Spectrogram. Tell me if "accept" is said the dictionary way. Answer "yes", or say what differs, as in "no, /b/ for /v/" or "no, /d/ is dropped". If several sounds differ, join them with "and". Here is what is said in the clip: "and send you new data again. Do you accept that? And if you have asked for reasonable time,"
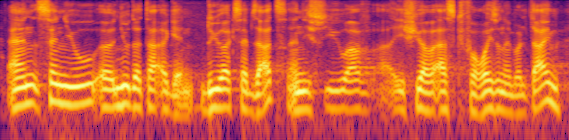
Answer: yes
